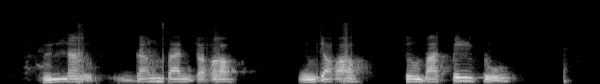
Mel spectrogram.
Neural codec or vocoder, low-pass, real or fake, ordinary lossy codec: codec, 16 kHz in and 24 kHz out, 0.6 kbps, FireRedTTS-2 codec; 7.2 kHz; fake; Opus, 24 kbps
